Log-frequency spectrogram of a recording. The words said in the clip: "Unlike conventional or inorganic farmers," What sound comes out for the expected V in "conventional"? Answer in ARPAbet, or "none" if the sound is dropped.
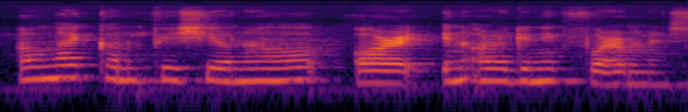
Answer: F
